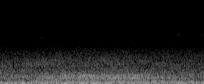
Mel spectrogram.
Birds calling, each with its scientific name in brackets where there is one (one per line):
American Goldfinch (Spinus tristis)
